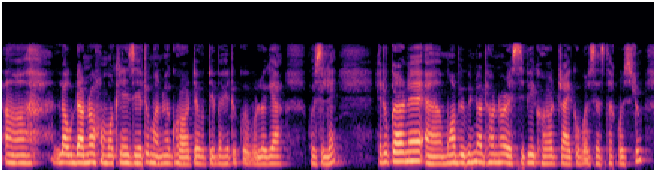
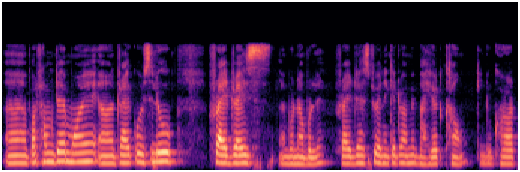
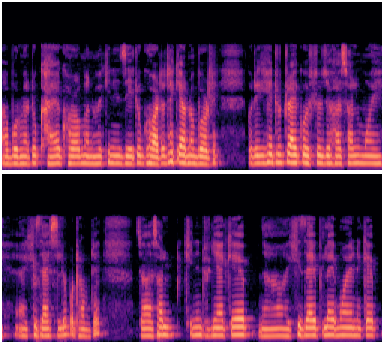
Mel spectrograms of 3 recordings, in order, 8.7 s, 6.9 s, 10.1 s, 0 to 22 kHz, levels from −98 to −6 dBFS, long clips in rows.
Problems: constant background noise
